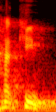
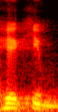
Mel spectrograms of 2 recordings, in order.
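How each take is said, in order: First: The first vowel is pronounced as 'a'. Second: The first vowel is pronounced as 'e'. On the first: The speaker calls it right. "শব্দটি হাকিম" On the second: The speaker calls it wrong. "একটু বাঁকা করে বলি হেকিম বলি"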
